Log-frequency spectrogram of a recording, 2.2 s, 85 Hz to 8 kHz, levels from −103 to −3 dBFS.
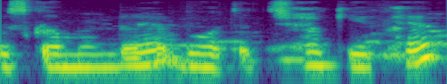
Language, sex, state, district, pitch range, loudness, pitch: Hindi, female, Bihar, Araria, 215-290 Hz, -17 LUFS, 230 Hz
